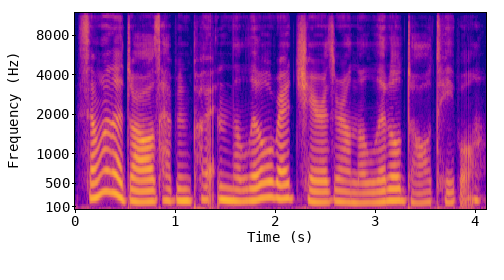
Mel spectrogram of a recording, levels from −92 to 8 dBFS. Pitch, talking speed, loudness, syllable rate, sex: 210 Hz, 250 wpm, -16 LUFS, 5.3 syllables/s, female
